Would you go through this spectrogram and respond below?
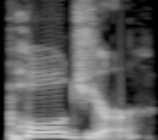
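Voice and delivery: "Pulled your" joined as one, stress on "pulled"; linked words. Shown as a demonstration. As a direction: run "Pulled your" together, "your" almost swallowed. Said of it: "You can connect those".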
